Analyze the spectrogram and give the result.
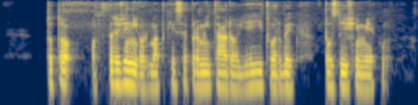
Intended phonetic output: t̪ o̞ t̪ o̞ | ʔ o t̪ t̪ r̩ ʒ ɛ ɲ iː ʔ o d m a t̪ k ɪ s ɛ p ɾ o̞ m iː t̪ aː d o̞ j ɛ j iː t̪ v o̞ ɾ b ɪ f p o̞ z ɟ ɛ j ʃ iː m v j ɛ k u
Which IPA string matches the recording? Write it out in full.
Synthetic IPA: t̪ o̞ t̪ o̞ | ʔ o t̪ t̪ r̩ ʒ ɛ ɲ iː ʔ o d m a t̪ k ɪ s ɛ p ɾ o̞ m iː t̪ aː d o̞ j ɛ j iː t̪ v o̞ ɾ b ɪ f p o̞ z ɟ ɛ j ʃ iː m v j ɛ k u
